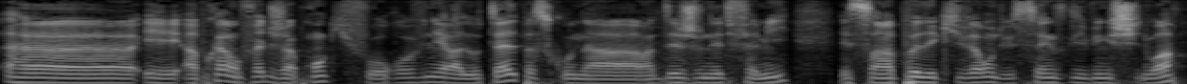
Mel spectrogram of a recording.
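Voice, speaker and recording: A man's voice: medium pitch, fairly even intonation, fairly quick, hardly any pauses, a little mellow, no room sound. Easygoing man telling a rambling story. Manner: rambling storyteller, many fillers and restarts. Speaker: podcast co-host. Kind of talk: casual anecdote telling.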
